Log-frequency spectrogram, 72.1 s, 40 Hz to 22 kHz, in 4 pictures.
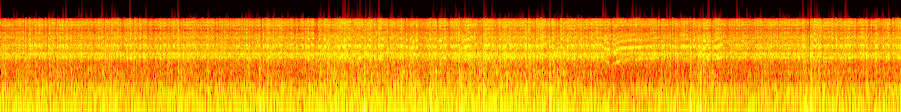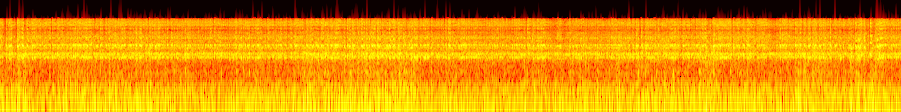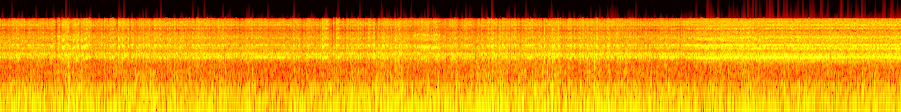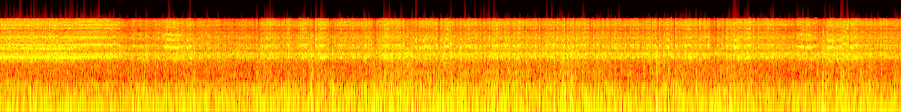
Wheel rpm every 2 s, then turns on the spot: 230, 230, 230, 230, 230, 230, 210, 230, 230, 230, 230, 230, 230, 240, 230, 230, 230, 230, 230, 230, 230, 230, 230, 230, 230, 220, 210, 210, 220, 230, 230, 230, 230, 230, 230, 230.
none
